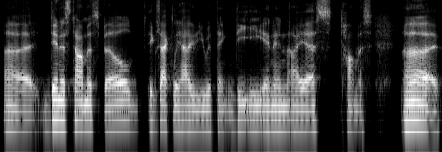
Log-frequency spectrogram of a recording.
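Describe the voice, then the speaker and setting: A man co-hosting a podcast, telling a story in a relaxed, casual way with restarts and fillers. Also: fairly low pitch, moderate pace, clean tone, no room sound, studio quality. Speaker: podcast co-host. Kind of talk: casual chat.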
